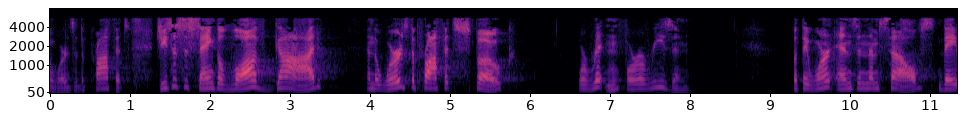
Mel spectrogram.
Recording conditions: large echoing room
